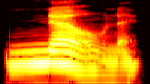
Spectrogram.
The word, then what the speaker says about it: known: have KN n right that silent k so the word is known KN n o w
